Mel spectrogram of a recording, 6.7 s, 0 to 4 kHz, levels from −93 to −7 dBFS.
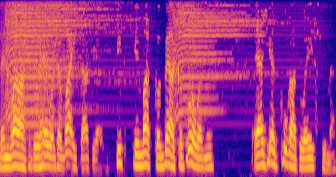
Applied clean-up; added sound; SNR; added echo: classical method spectral subtraction.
